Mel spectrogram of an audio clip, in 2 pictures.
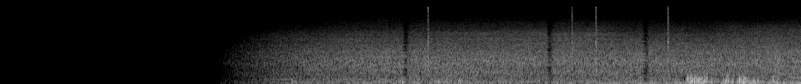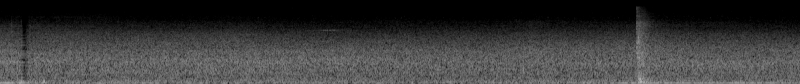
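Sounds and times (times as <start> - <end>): street ambience: 2.1 - 16.0
wind buffeting microphone: 3.0 - 9.0.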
